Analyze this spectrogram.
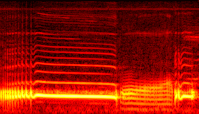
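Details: Barbary dove calling to lure young doves into replying: a rapid pulsing trill opens into a long steady coo over a second long, followed by a softer lower warble and a short rising note.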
